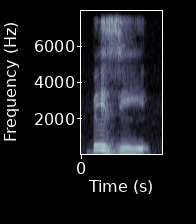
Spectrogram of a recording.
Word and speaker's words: busy: I write S but I pronounce it Z. Busy.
